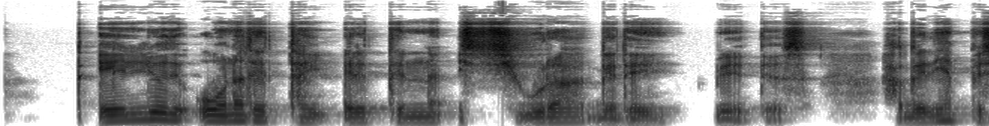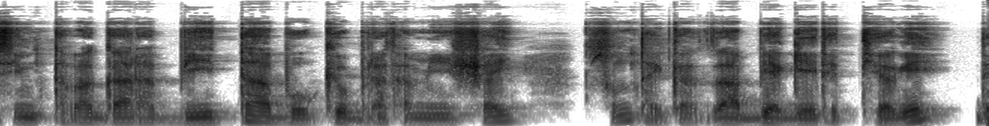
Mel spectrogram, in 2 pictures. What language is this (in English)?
Wolaytta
